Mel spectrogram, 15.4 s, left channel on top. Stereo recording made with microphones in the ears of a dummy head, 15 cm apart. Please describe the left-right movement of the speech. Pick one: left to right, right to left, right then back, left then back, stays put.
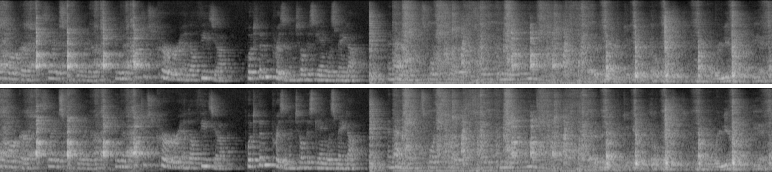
stays put.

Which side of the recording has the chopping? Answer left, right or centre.
left.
